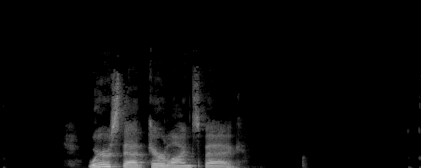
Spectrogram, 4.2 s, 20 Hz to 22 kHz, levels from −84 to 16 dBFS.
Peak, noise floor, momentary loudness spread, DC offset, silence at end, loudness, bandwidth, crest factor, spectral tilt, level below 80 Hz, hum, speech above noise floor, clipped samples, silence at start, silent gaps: -6 dBFS; under -90 dBFS; 8 LU; under 0.1%; 1.85 s; -22 LUFS; 13 kHz; 18 dB; -4.5 dB/octave; -70 dBFS; none; over 69 dB; under 0.1%; 0.9 s; none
